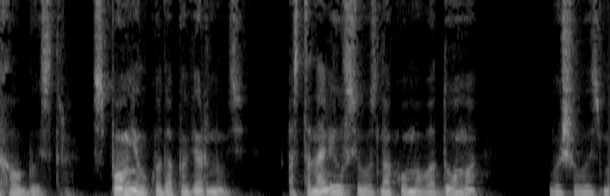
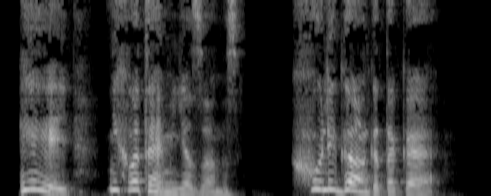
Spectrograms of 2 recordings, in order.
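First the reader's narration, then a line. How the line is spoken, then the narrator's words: Exclaimed. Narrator (Russian): Воскликнула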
